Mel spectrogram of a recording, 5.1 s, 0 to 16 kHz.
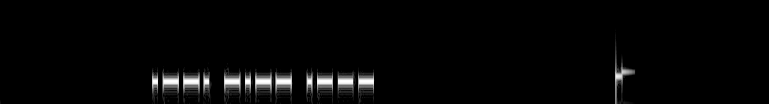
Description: Morse code, heard as a keyed tone, about 36 wpm, 700 Hz. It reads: PYJ
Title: USA Call Sign Postfixes - 3 Letters 35wpm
